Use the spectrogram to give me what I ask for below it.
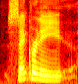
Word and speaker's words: Synchrony: you know who the issuer is it's um synchrony all right the one I always mispronounce is synchron Right synchrony has a horrific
